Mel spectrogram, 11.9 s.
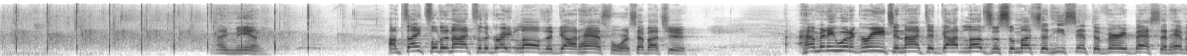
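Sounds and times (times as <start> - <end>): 
audience hand clapping: 0.0 - 4.1
speech: 2.1 - 2.8, 3.9 - 7.0, 7.9 - 11.8.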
